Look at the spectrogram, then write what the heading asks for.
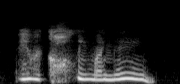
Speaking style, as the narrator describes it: Siddon whimpered

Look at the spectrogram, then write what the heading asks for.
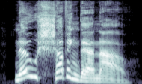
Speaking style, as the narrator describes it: shouted the deputy sub-bursar in a fury

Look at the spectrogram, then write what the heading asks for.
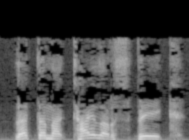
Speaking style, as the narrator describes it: the big and lordly chief of Clan Fergus bellowed at the throng

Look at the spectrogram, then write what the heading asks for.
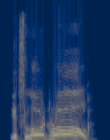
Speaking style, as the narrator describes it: Voices carried the shout back through the horde of Dharan troops

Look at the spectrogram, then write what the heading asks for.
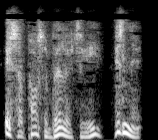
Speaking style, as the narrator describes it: said Harry, dropping his voice

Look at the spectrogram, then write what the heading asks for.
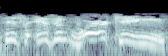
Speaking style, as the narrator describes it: Maya screamed

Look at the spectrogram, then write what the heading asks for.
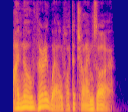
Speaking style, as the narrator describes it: Richard said in a near whisper

